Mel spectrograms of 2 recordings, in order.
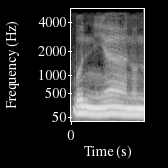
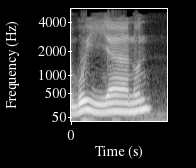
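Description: First: The n sound is pronounced clearly before y. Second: The n merges into a doubled y sound. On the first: The speaker calls it right. "dibaca dengan izhar yang disebut izhar mutlak" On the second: The speaker calls it wrong. "seakan-akan di sana ada huruf ya bertasydid"

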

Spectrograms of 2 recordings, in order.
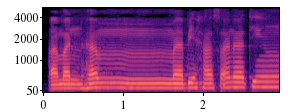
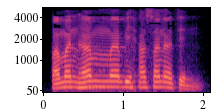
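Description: First: The final nasal blends softly into the next word. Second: The phrase stops after the final word, with no blending. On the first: "Ini kalau dibaca ikhfa ya" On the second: "tapi tidak perlu demikian"

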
